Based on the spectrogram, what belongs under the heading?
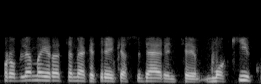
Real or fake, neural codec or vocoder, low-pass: real; none; 7.2 kHz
